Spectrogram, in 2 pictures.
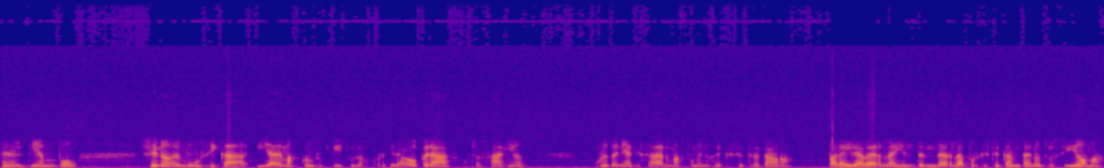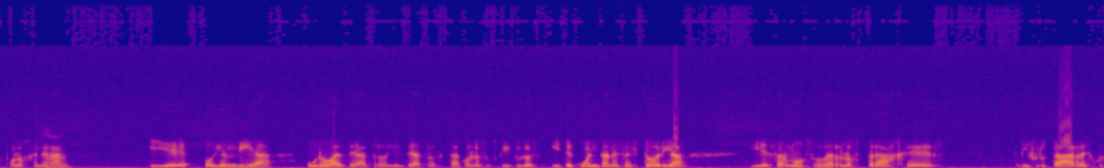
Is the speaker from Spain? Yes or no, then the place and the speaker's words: no; Argentina; nosotros siendo argentinos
